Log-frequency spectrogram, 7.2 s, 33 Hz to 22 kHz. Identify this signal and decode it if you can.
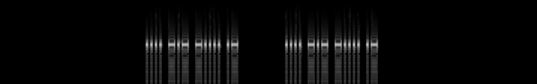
Morse code, heard as a keyed tone, about 40 wpm, 700 Hz. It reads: HK6A HK6A
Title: DXCC-100 Call Signs - 4 Characters - Repeated 2x - 40wpm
